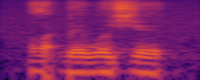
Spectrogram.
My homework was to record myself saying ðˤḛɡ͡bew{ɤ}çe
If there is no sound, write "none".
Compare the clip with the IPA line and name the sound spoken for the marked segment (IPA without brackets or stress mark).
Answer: ɤ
